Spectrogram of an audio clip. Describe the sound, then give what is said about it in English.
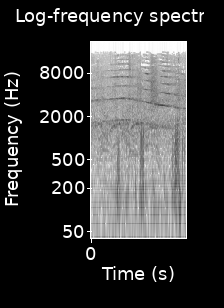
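An emergency siren wails steadily in the Grasa neighborhood, its tone held high over street noise, with a few faint voices and traffic sounds passing. “There's another one.”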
